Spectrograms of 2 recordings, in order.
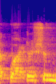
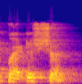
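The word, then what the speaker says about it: quaternion: ठीक है, ये है क्वार्टेशन, ओके, क्वार्टेशन। इसमें आर बच्चों साइलेंट होता है क्वार्टेशन।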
